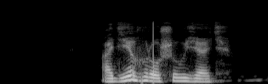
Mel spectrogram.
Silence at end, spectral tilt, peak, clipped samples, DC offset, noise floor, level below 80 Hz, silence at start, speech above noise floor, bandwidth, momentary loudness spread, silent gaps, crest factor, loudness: 0.4 s; -8 dB/octave; -6 dBFS; under 0.1%; under 0.1%; under -90 dBFS; -56 dBFS; 1 s; over 71 dB; 7.8 kHz; 9 LU; none; 18 dB; -20 LUFS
